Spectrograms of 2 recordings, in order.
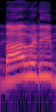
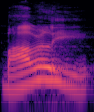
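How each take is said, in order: First: The middle consonant is a d sound. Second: The middle consonant is a retroflex l sound. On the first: The speaker calls it wrong. "બાવડી બોલે" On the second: The speaker calls it right. "મારું ગામ બાવળી છે"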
